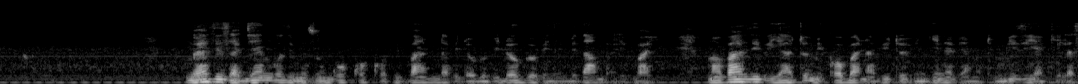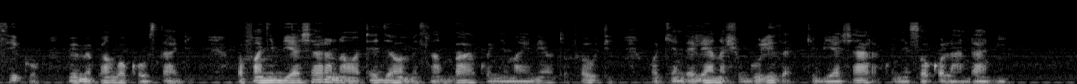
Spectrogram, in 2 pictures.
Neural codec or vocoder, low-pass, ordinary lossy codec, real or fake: none; 7.2 kHz; AAC, 48 kbps; real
